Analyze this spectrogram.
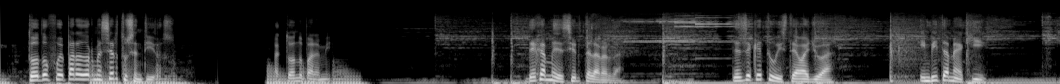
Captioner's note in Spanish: campana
